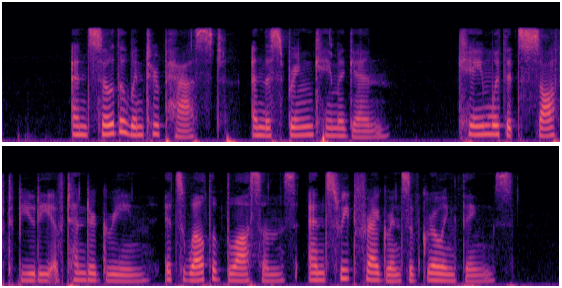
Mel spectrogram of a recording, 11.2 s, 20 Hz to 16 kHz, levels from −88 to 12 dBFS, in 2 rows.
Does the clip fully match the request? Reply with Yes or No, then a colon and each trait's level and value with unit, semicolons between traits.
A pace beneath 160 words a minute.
Yes: average, 150 wpm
